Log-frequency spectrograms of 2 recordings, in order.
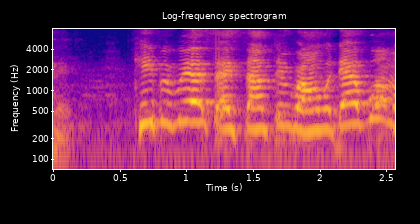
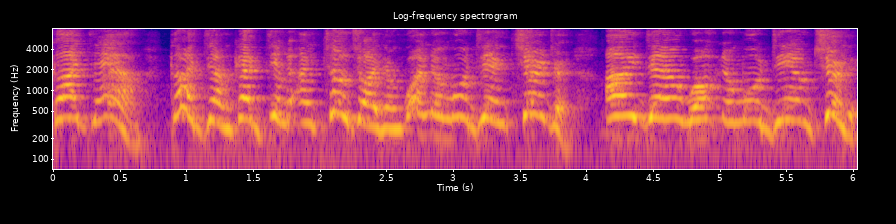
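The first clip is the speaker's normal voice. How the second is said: mock furious, angry, fed-up, worked-up rant; 3 semitones higher than usual. Retelling how Daddy reacted to the vasectomy: imitating Wood angry and upset. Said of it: "He really got so goddamn effing upset".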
